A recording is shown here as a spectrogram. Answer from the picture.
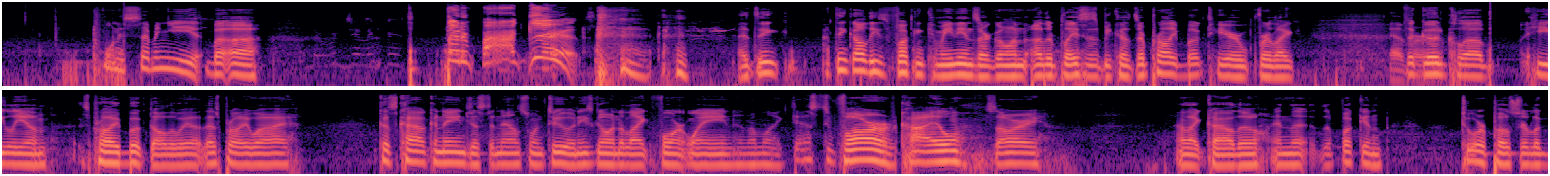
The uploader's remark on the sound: Night Time Outside Podcast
